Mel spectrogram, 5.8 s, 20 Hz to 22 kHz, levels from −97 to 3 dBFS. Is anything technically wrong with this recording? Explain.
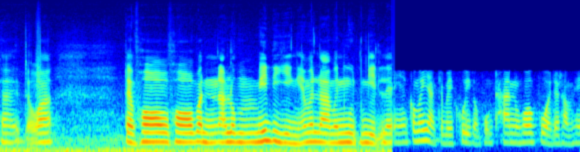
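Yes, there are two problems.

From 0.36 to 0.48 s there's a burst of loose connector crackle. A worn or dirty contact is making and breaking as it shifts, so the signal gets chopped into fragments, and any DC sitting on the line turns each break into a little pop. You hear it as a short, scratchy, irregular crackle laid over the speech for about a tenth of a second.

At 3.92 s, after a tiny gap of about 20 ms, the sound turns dull and boxy and stays that way to the end. That's most likely the input switched to a poorer device, such as a different mic or a headset's call profile. Nothing comes through above 3.8 kHz, the level drops by roughly 5 dB, and new background noise appears, sitting something like 35 dB under the speech.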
